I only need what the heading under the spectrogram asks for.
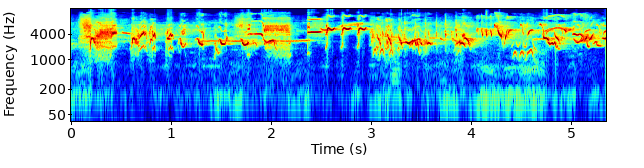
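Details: Fighting song of a white-rumped shama meant to make other shamas sing aggressively: rapid bursts of sharp chirps, clear whistles and trills at high pitch, separated by short gaps, with a faint low hum beneath.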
